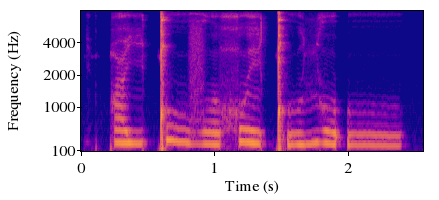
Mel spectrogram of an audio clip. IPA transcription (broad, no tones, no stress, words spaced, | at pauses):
qʷiːǃu voχʷeǃʼu ʎoʔuː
